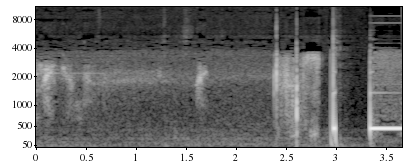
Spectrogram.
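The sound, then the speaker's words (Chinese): A telephone busy tone after a caller's call to a radio programme cuts off: a thin, muffled phone-line voice, then clicks and crackles, and finally a loud, steady, low-pitched beep begins at the very end. “这个电话还断掉了”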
